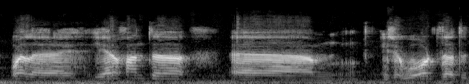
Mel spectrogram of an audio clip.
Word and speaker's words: hierophant: um and can you help me with the pronunciation of track two hero font here font yes right well uh hierophant uh is a word that derives from uh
